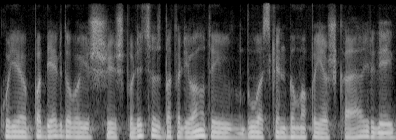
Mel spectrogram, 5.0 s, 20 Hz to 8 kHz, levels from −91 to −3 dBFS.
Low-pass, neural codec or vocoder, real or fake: 7.2 kHz; codec, 16 kHz, 2 kbps, FunCodec, trained on Chinese and English, 25 frames a second; fake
